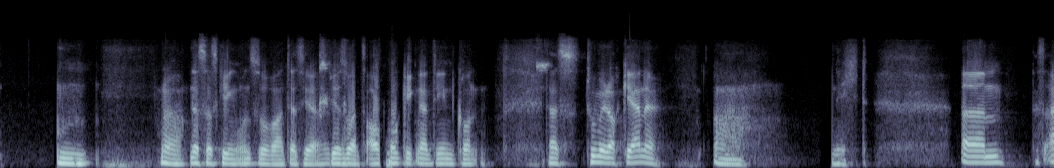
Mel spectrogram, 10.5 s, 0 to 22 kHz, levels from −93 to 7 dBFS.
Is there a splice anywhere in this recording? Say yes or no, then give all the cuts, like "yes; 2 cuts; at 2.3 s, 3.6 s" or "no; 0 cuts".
yes; 3 cuts; at 1.9 s, 2.8 s, 3.3 s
